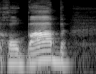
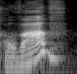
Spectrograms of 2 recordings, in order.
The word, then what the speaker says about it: Hovav: Now, your Bible probably will say Hobab or Hobav. Actually, in the Hebrew, it's pronounced Hovav.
